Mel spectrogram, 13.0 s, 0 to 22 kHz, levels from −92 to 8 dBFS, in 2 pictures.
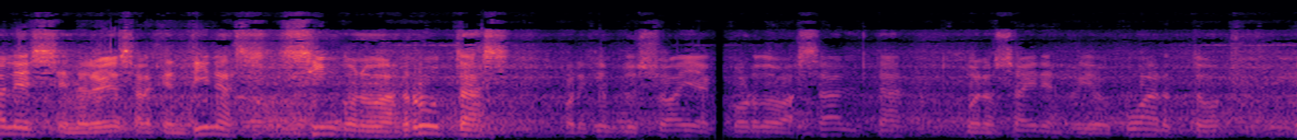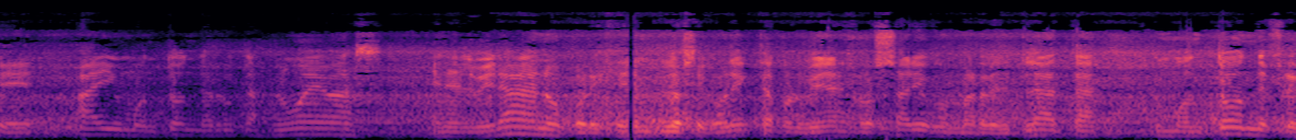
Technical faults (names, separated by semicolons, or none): gap at a join of encoded pieces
